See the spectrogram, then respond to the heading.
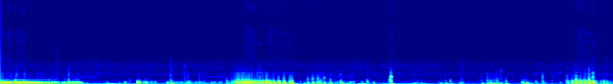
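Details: Bowel sounds after drinking two sodas' worth of carbonated liquid: bursts of low gurgling and rumbling from the belly, active bowel sounds from gas and fluid moving.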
